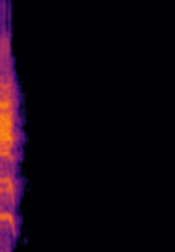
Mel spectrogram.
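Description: The end of a loud, held shout of "Ah!" at a steady pitch, which stops about a quarter second in; the rest is dead silence.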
